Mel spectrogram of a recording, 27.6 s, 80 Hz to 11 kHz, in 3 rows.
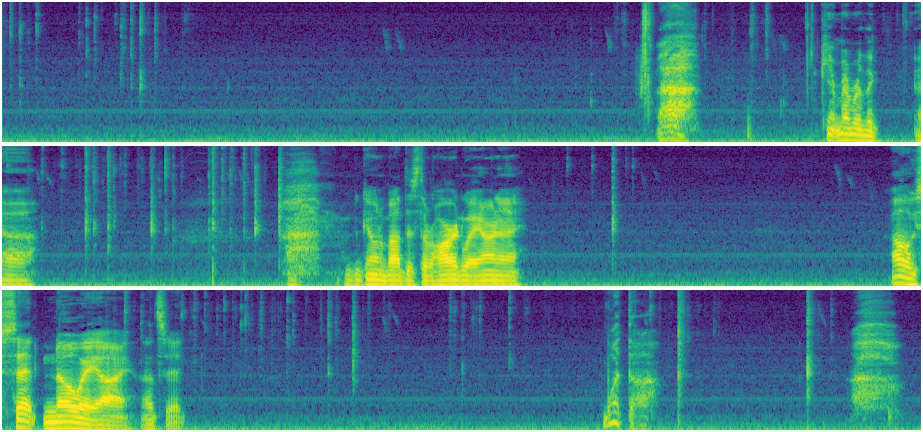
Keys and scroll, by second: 0.6-1.8 typing, 6.7 ↺, 9.3-12.4 typing, 14.0-15.2 typing, 19.3-22.9 typing, 23.4 super+v, 25.1 Escape, 26.4 u, 27.4-27.5 typing.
